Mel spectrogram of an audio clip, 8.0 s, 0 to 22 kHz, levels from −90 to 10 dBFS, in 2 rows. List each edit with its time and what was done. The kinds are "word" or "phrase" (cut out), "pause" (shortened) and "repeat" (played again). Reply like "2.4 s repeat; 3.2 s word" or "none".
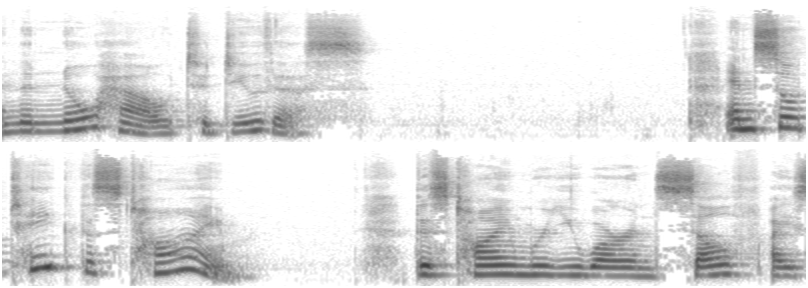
none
